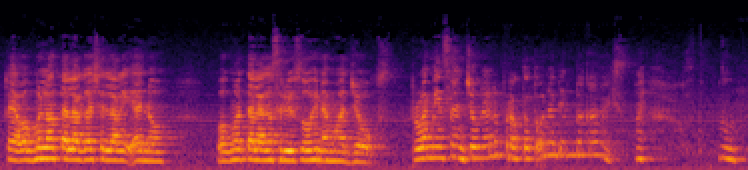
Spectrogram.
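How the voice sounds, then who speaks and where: A man's voice: high-pitched, quick pace, muffled recording. A man with a Filipino accent, chatting casually and jokingly as a vlogger, with rambling asides. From Philippines. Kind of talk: casual vlog chat. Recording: echoey room, faint background hiss.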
